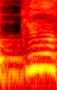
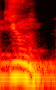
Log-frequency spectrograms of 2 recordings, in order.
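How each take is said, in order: First: "क्यों" asked with a rising tune; questioning why. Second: Said in the usual way. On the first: Shown as a demonstration. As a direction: lift the end of "क्यों" like a real question. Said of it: "से पढ़ना". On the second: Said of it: "आपको ऐसे सवाल करने हैं".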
